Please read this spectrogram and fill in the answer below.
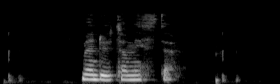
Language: Swedish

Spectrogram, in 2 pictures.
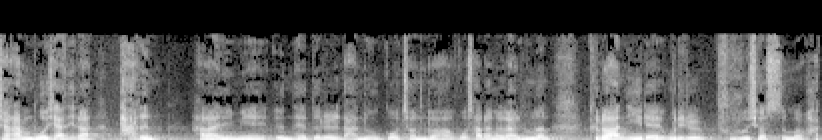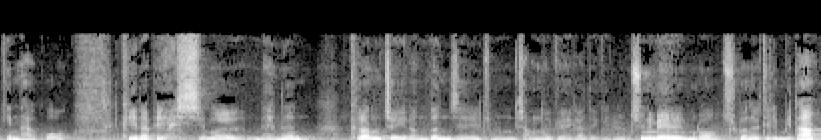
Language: Korean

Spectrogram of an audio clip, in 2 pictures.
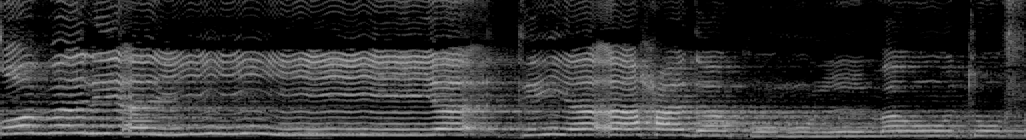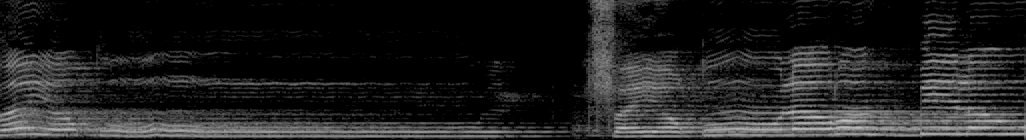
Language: Arabic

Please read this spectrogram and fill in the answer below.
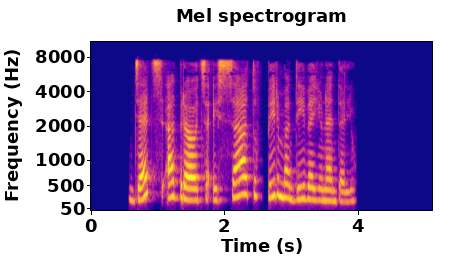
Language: Latgalian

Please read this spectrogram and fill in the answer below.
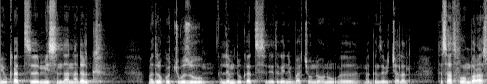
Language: Dutch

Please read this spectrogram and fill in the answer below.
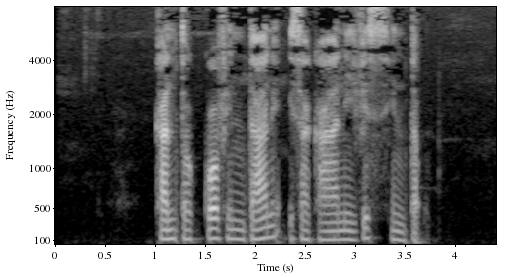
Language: Oromo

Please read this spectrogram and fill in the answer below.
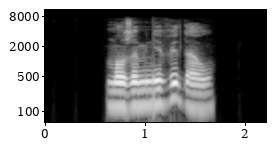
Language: Polish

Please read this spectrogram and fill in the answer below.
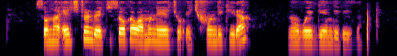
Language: Ganda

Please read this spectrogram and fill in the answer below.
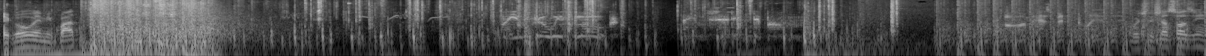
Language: Portuguese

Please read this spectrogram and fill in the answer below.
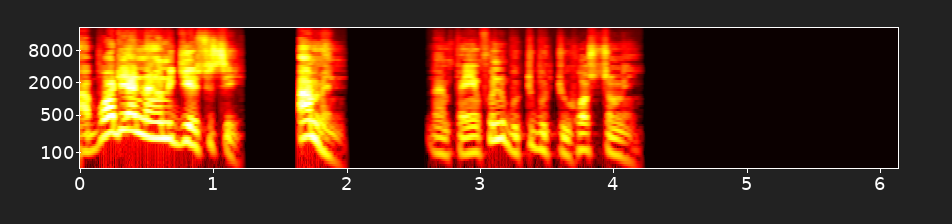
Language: Akan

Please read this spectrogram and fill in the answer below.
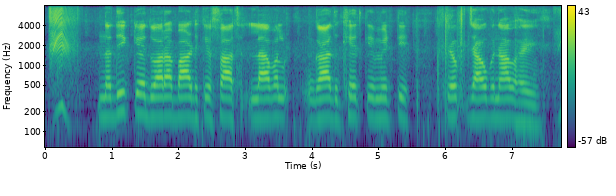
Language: Magahi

